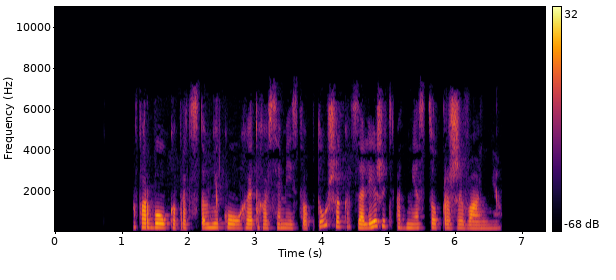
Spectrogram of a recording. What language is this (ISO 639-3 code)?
bel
